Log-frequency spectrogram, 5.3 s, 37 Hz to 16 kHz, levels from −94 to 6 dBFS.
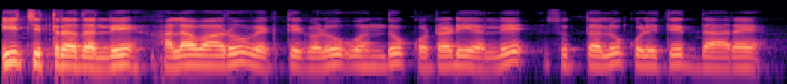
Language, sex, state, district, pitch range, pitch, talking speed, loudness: Kannada, female, Karnataka, Bangalore, 145-160 Hz, 150 Hz, 90 wpm, -16 LUFS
